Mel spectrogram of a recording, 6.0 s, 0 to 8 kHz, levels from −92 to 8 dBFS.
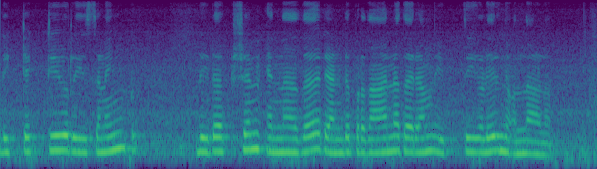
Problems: constant background noise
